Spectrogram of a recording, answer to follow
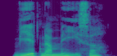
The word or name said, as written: vietnameser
